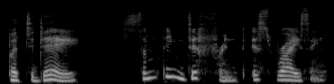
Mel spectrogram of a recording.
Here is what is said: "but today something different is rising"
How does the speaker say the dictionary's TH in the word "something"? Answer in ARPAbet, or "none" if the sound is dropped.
TH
